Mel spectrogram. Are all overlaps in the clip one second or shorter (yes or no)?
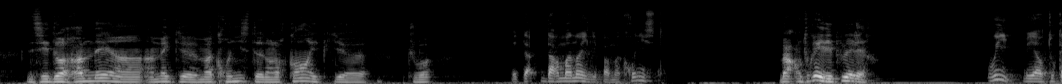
yes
